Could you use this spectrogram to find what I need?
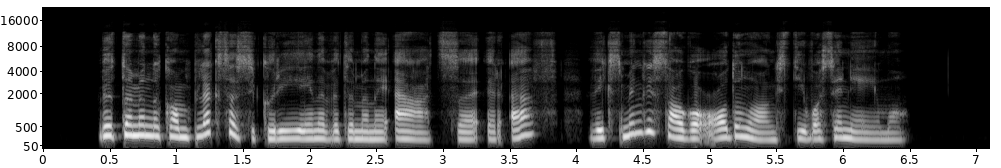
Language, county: Lithuanian, Vilnius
